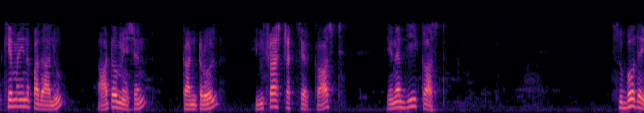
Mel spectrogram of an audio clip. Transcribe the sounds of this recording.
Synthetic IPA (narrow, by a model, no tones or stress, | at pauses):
ukʰjɐmɐjnɐpɐd̪aːlu | a̰ːʈoːmeːʂɐn | kɐɳʈɾoːl | inpʰɾaːsʈɾɐk̚t͡ʃɐɾkaːsʈ | enɐɾd͡ʒiːkaːsʈ | subʱoːd̪ɐj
